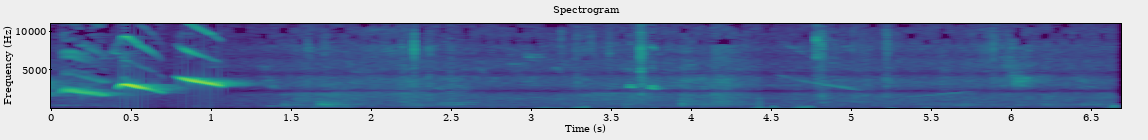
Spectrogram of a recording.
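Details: Green-winged saltator opening with a loud, clear whistled phrase of slurred notes lasting about a second, followed by low clicks, knocks and quiet background noise.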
